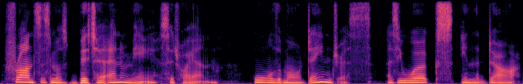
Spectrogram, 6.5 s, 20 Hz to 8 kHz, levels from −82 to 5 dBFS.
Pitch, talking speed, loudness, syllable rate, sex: 180 Hz, 140 wpm, -18 LUFS, 4.0 syllables/s, female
